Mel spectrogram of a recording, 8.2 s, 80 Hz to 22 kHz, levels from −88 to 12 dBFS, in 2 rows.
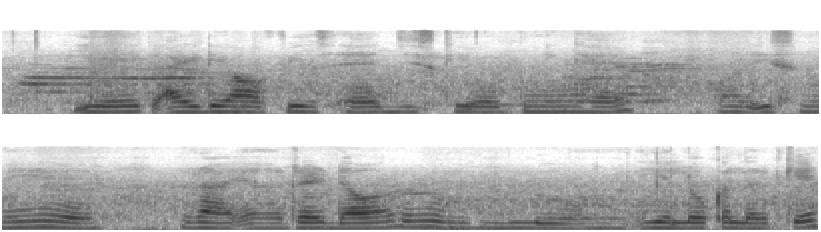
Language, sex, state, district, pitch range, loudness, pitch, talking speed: Hindi, female, Chhattisgarh, Balrampur, 175-190 Hz, -19 LUFS, 180 Hz, 115 wpm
